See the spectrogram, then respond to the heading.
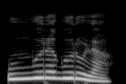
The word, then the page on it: ಉಂಗುರಗುರುಳ: uŋguraguruḷa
